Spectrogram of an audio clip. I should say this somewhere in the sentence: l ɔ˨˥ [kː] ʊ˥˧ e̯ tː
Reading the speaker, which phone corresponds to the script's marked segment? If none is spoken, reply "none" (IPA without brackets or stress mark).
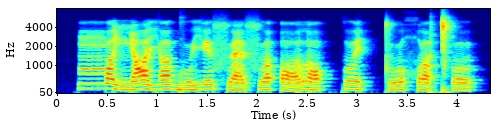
kː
